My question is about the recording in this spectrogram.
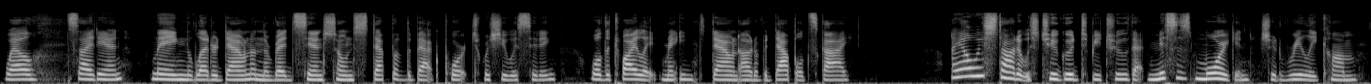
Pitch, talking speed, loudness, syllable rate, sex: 230 Hz, 200 wpm, -20 LUFS, 5.2 syllables/s, female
